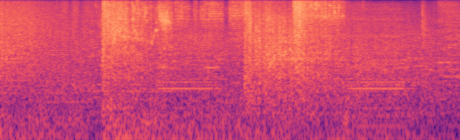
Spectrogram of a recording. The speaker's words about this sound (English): The explosions were thunder that built upon thunder.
